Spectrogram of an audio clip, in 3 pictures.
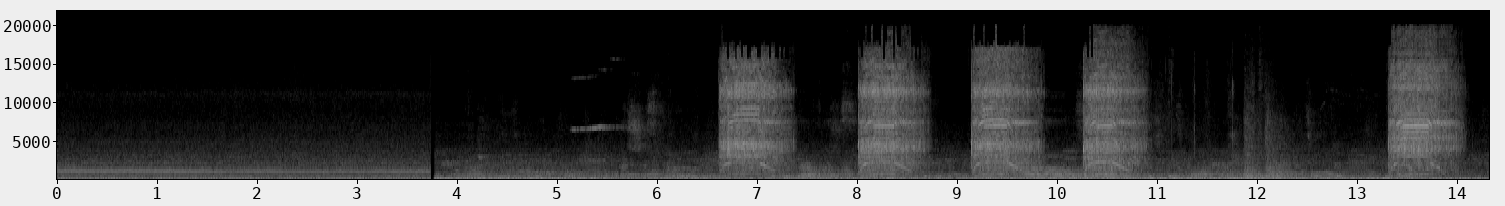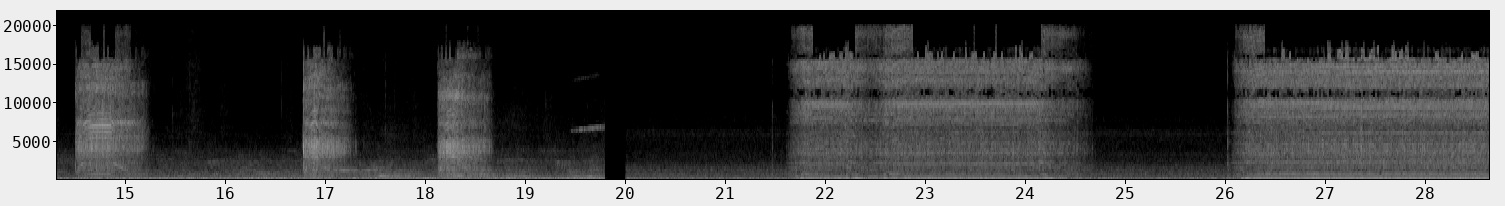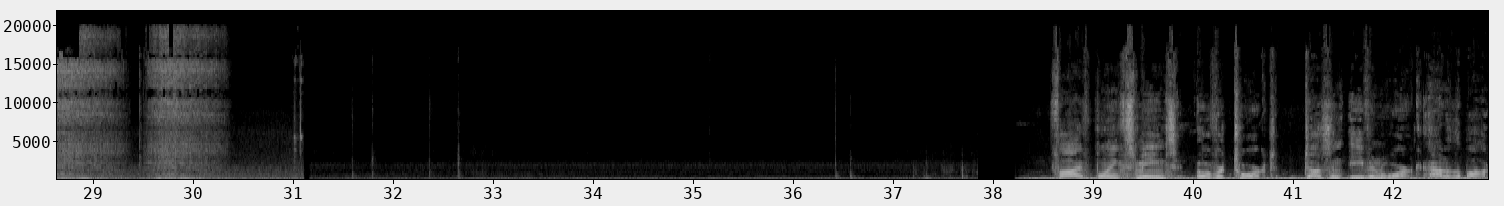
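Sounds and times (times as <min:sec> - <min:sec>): cordless screwdriver whirring: 0:06.6 - 0:07.4, 0:08.0 - 0:11.1, 0:13.3 - 0:15.3, 0:16.8 - 0:17.4, 0:18.1 - 0:18.7, 0:21.6 - 0:24.7, 0:26.0 - 0:30.4.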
